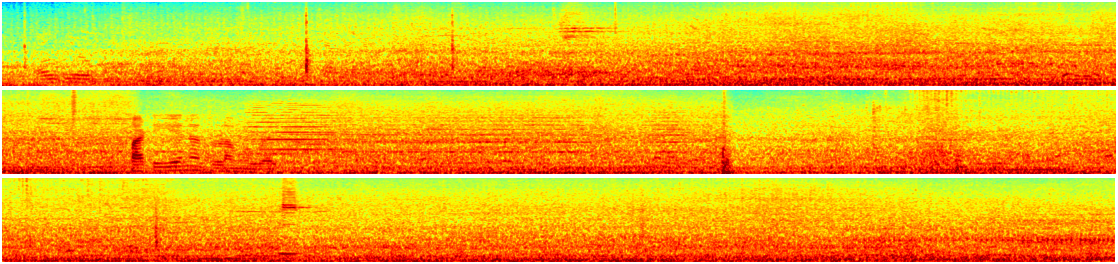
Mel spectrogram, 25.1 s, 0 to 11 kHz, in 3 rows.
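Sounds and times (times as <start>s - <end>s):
road traffic noise: 0.0s - 25.0s
car horn: 4.2s - 4.6s, 10.1s - 13.8s, 18.4s - 19.2s.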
